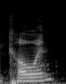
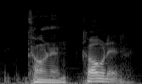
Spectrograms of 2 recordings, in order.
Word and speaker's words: Conan: Baby Cohen? Is that how you say it? Conan.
